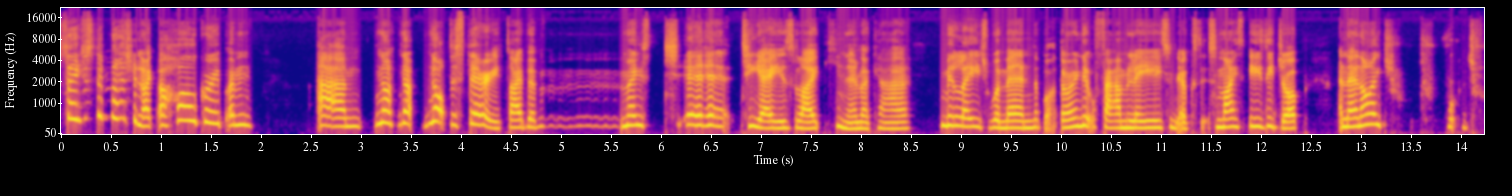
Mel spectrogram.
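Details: Adult woman whose childhood stammer recurred in adulthood, brought on by lockdown and the trauma of losing her mother to suicide; repetitions heard; stuttering (stammering).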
